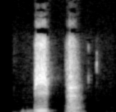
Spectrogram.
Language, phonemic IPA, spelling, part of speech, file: French, /bip/, bip, noun, LL-Q150 (fra)-bip.wav
- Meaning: beep (short, electronically-produced sound)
